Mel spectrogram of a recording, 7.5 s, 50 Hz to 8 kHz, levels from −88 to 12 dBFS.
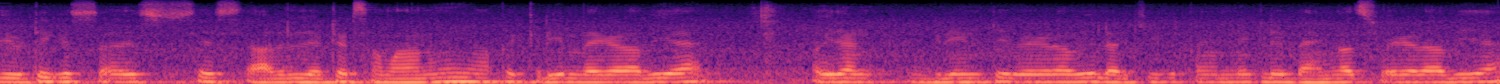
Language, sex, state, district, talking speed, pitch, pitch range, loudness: Hindi, male, Bihar, West Champaran, 230 wpm, 135 Hz, 130-140 Hz, -14 LUFS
